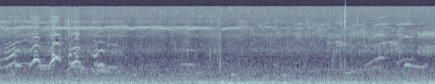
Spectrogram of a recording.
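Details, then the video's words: Two wild baby monkeys separated by a flood call to each other: clusters of short, arched, squeaky calls in the opening seconds and a few more near the end, over a steady deep rumble and a thin, constant high whine. "Calling each other, these two baby monkeys were separated because of the flood"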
